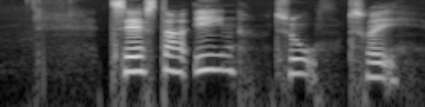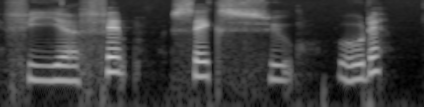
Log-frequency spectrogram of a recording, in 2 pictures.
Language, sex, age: Danish, female, 48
